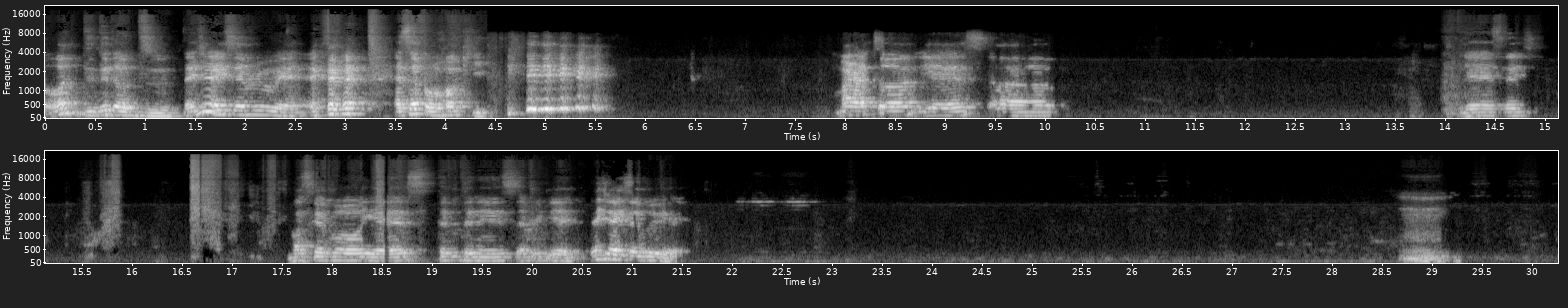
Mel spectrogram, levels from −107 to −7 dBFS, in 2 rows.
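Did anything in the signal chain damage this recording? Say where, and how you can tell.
Yes. A call bitrate drop at the codec stage damages the speech from 4.42 to 12.15 s. The bitrate falls from 32 to 11 kbps, so the encoder codes coarsely. Bandwidth shrinks from 20 kHz to 8 kHz, muffling the sound. The roughest stretch lasts about 3.9 s.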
